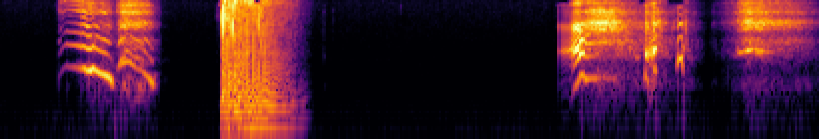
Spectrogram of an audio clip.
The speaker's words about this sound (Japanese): ちょっとお腹すっきりした。 変にごまかして気を使わせちゃうよりは、普通におならしちゃう方がいいわよね。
